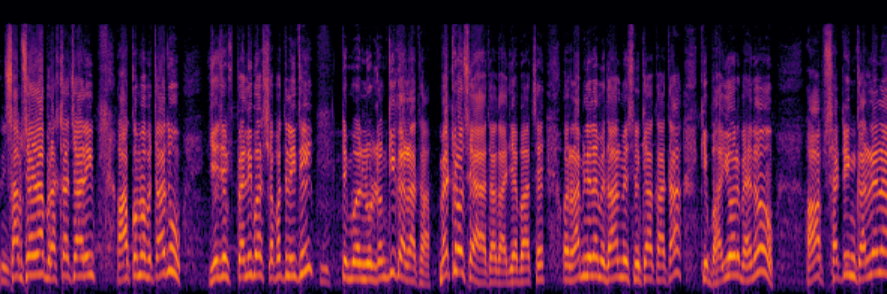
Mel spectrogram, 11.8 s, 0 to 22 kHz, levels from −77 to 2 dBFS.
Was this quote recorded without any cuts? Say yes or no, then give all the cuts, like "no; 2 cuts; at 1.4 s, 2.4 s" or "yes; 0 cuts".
yes; 0 cuts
